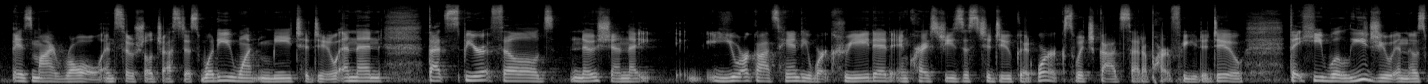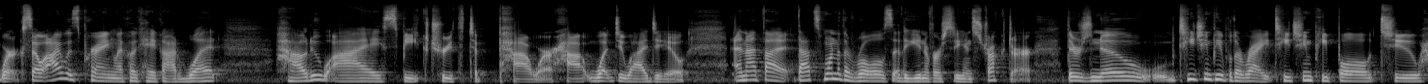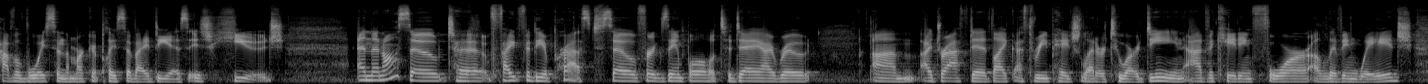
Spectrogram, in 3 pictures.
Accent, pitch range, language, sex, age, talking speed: American, 145-175 Hz, English, female, 20-39, 175 wpm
